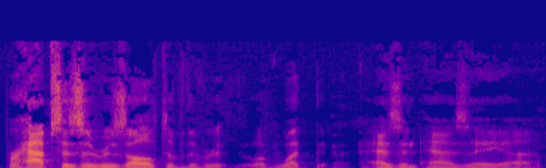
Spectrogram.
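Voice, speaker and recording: Man, casual chat, halting, hesitant, dry close mic. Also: on the low side, a bit bright, no room sound. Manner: halting, searching for words. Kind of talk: casual group discussion.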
